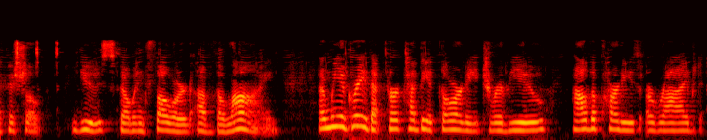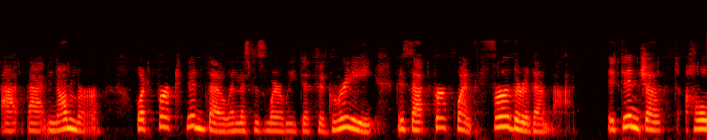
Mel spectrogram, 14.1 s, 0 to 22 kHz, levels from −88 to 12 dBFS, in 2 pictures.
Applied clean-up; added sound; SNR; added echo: neural mask model DeepFilterNet 3.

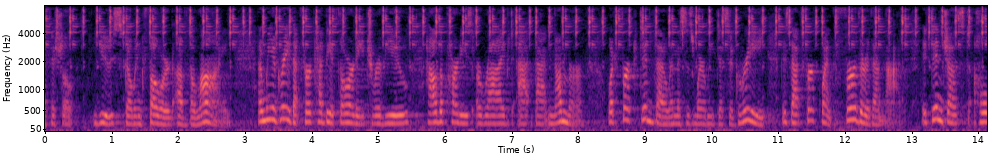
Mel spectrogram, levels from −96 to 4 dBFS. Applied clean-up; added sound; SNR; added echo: none; Clock; 6 dB; reverberation time 0.1 s.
